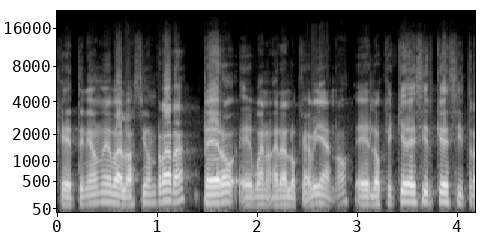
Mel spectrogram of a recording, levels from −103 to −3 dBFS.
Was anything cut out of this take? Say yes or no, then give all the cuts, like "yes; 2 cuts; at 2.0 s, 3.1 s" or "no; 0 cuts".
yes; 2 cuts; at 1.3 s, 2.8 s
